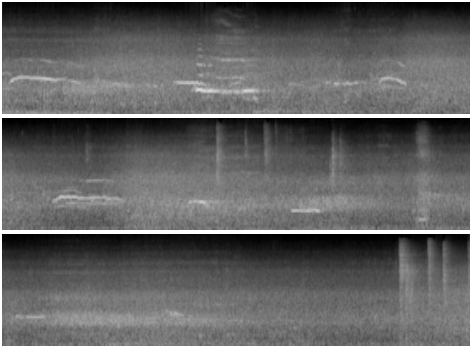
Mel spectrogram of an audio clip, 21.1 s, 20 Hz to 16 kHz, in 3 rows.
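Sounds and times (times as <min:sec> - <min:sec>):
short wavering pitched calls: 0:00.0 - 0:06.2, 0:09.8 - 0:14.9
wind and surf rushing: 0:00.0 - 0:21.0.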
